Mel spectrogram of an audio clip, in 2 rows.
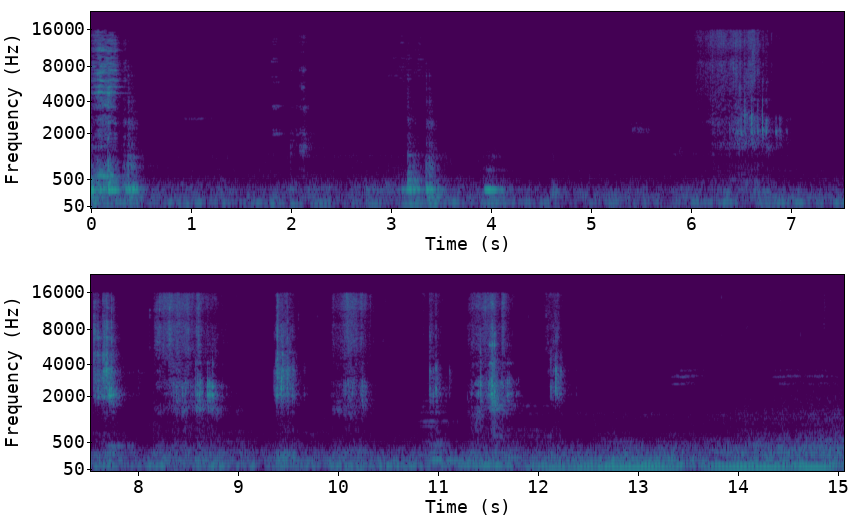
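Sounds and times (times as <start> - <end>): peanuts rattling in a steel bowl: 6.2 - 12.4.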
